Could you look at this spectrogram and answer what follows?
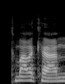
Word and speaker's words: Kamala Khan: I'm going to get the name wrong. Kamala Khan.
